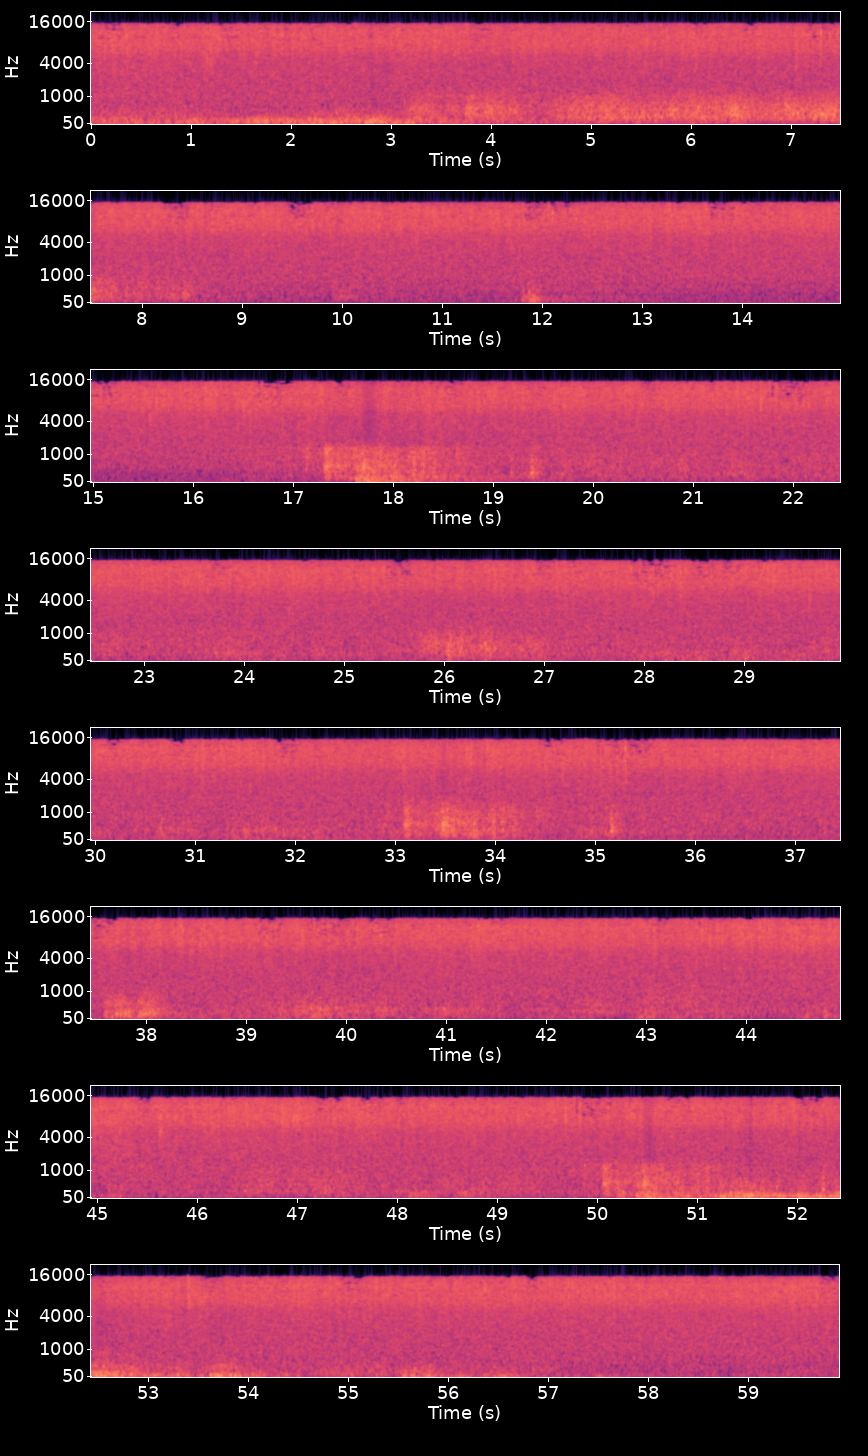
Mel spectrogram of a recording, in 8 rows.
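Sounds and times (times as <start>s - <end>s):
thunder rumbling: 0.0s - 10.7s, 11.5s - 13.2s, 16.5s - 58.1s
heavy rain hiss: 0.0s - 59.9s.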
